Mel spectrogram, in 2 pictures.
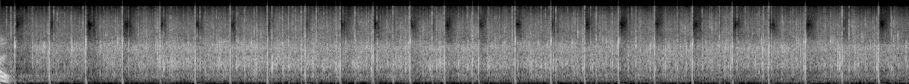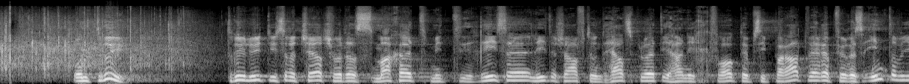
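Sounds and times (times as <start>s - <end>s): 
speech: 0.0s - 0.2s, 9.8s - 10.5s, 11.4s - 18.1s
big round of applause: 0.0s - 11.2s.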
